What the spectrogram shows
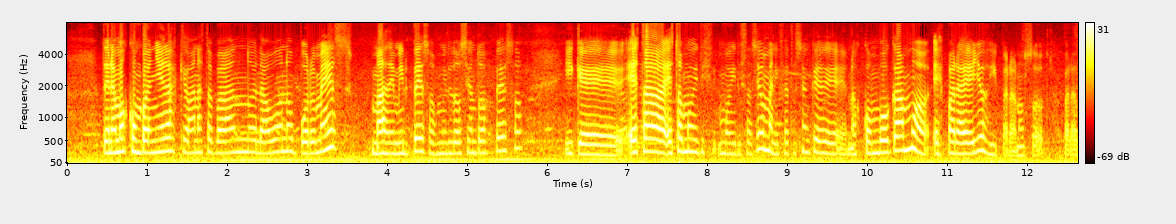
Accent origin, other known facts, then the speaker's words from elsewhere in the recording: Tupungato, Mendoza, Argentina; Yo soy de Tupungato y somos una gran mayoría de jóvenes que estamos viajando no solamente a Tunuyán, sino también a Consulta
